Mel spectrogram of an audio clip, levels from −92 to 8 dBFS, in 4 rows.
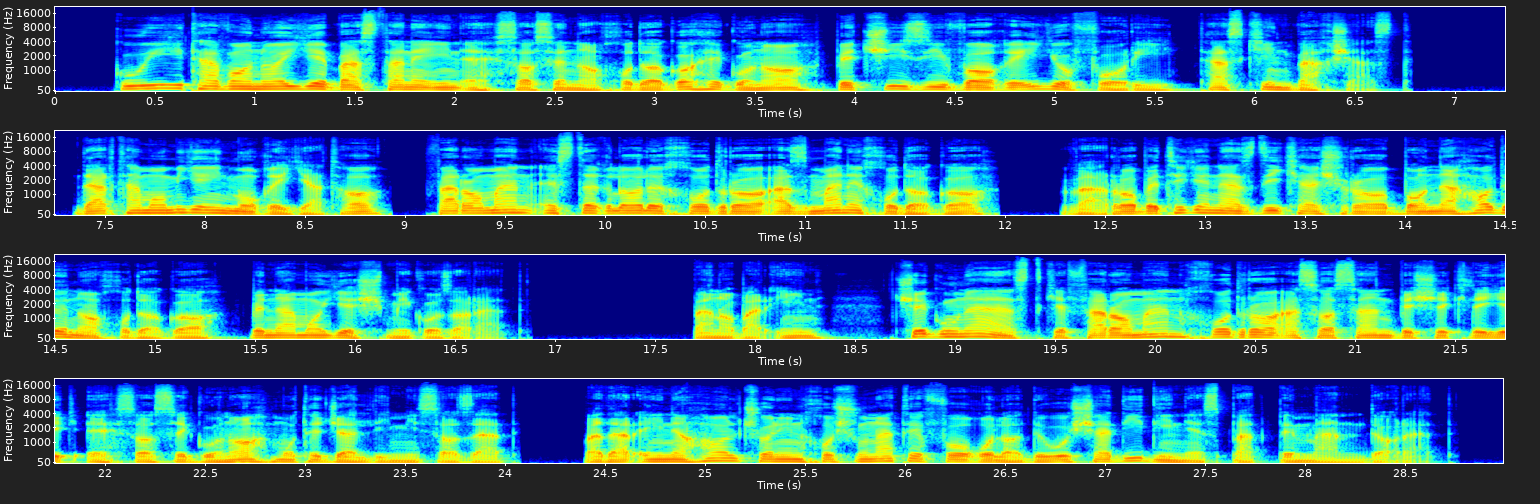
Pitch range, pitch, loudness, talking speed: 80-110 Hz, 95 Hz, -17 LUFS, 140 wpm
